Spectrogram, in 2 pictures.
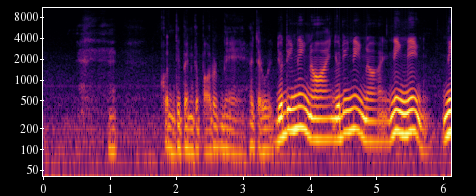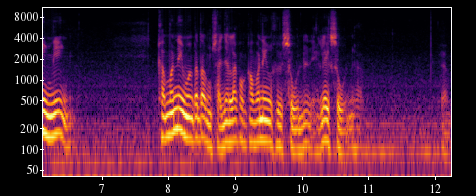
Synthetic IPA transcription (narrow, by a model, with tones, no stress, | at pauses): kʰo˧˨nt̪ʰiː˧˩pe˧nka˧pa̰˨˦wɾo˦˧˥t̪̚meː˧˩kʰa˧˩t͡ɕa˧˨ɾuː˦˧˩juː˧ni˧˥˩ŋni˧˩ŋnɔː˧˦jjuː˧˦ni˧˥˩ŋni˧˥˩ŋnɔː˧˦jni˧˥˩ŋni˧˩ŋ | ni˧˩ŋni˧˩ŋ | kʰa˧˨mːwaː˧˦ni˧˩ŋma˧nkɔ˧˩t̪ɔ˧˥˩ŋsa˨˦njaː˧la˦˥kʰɔː˨˦ŋkʰa˧mːwaː˧˦ni˧˩˨ŋkɔ˧kʰɯː˧˩suː˨˦nːa˧˨ʔḛː˧˨˦leː˥˩k̚suː˨˩˦n˧kʰa̰˦˥p̚ | kʰa̰˦˧˩p̚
